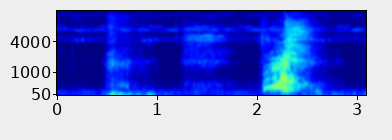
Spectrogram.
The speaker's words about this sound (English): Okay. Give me a second while I sneeze. Okay. It's coming.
